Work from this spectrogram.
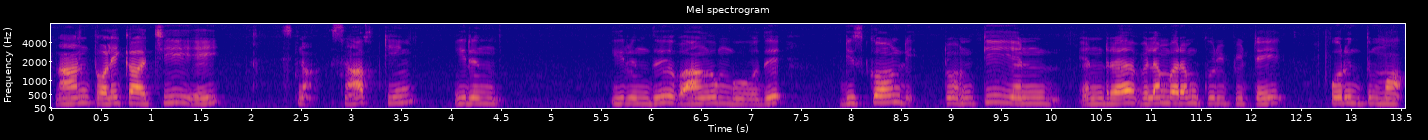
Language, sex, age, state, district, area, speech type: Tamil, female, 30-45, Tamil Nadu, Vellore, urban, read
